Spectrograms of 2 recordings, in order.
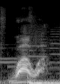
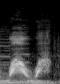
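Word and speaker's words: guagua: say it right guwa guaga guaga it's almost like G way but fast it's almost like guwa but guaga you don't want to say guwa you want say guaga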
